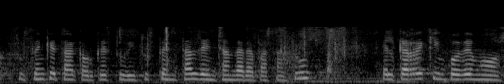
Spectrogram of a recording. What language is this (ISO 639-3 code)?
eus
